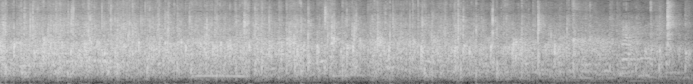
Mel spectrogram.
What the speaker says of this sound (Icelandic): Gefum okkur gott klapp.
